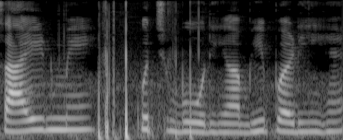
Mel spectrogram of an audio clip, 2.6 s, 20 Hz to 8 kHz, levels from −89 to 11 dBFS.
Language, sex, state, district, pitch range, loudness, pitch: Hindi, female, Punjab, Pathankot, 200-235 Hz, -22 LUFS, 210 Hz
